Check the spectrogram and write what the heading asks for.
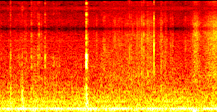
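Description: Screwdriver turning a fin screw into a twin-tip kiteboard, heard as faint scattered clicks, one sharper about a second in.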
